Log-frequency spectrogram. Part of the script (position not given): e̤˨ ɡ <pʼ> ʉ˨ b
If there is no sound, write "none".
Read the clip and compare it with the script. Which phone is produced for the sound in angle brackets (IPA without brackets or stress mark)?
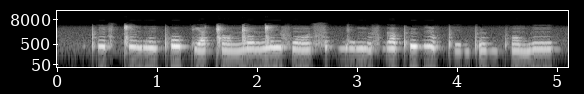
pʼ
